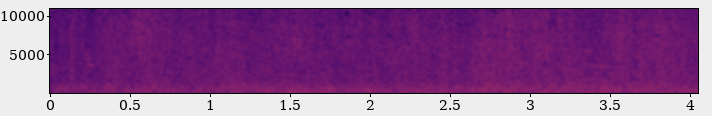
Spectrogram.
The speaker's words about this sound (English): A white screen transitions to a close-up of turbulent greenish water and whitecaps. The view widens to reveal the wake of a ferry boat crossing the sea on a foggy day.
